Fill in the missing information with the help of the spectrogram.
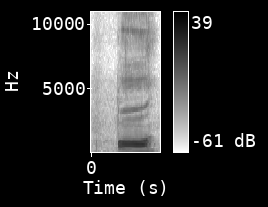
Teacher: سرا زبان اوپر کے سامنے والے دانتوں کی جڑ سے طا ادا ہوتا ہے۔ یہ بھی حروف مستعلیہ میں سے ہے، یعنی ہر حال میں یہ بھی حرف پر ہوگا۔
